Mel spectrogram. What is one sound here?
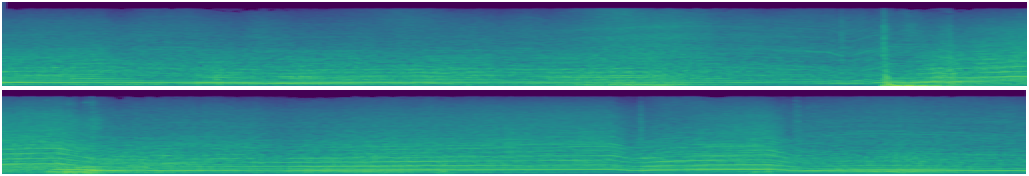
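A sports car engine roars at high revs, dipping briefly as gears shift.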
